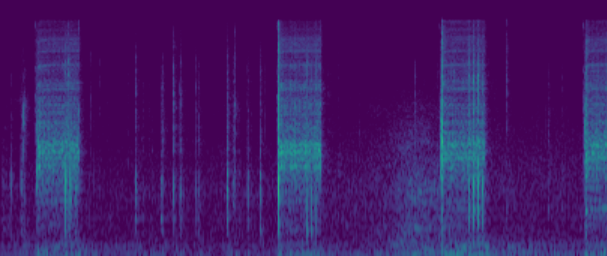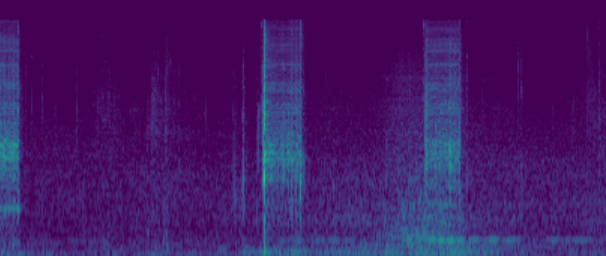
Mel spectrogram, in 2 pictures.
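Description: Corded electric precision screwdriver whirring in six short bursts of about half a second each, backing screws out of a laptop's battery. Light clicks of the tool and screws being handled come between the bursts.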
